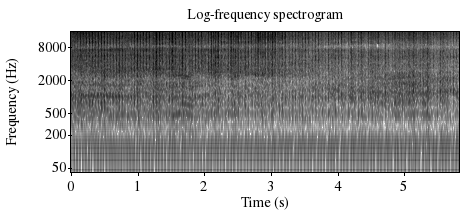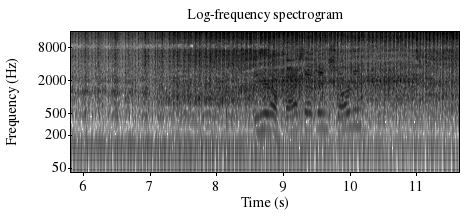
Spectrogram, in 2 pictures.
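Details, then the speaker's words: Polaris Trail Boss 350 single-cylinder, electric start just after battery hookup: starts fast, then an even regular idle thump with no misfires or rattles; normal idle. "started listen to that it's impressive now it's time for the fun part of getting this little strap on there"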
